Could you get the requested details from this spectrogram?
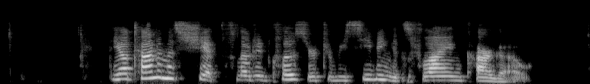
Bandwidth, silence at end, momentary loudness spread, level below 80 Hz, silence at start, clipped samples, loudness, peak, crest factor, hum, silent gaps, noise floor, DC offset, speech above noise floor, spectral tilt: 8 kHz; 0.65 s; 14 LU; -66 dBFS; 1.1 s; under 0.1%; -19 LUFS; 0 dBFS; 20 dB; none; none; -86 dBFS; under 0.1%; 67 dB; -5 dB/octave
